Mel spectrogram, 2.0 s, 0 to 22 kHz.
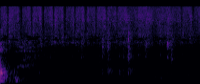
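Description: Wet sanding: a chert fossil rubbed back and forth on wet 1000-grit wet/dry sandpaper, giving a steady, gritty hiss.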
